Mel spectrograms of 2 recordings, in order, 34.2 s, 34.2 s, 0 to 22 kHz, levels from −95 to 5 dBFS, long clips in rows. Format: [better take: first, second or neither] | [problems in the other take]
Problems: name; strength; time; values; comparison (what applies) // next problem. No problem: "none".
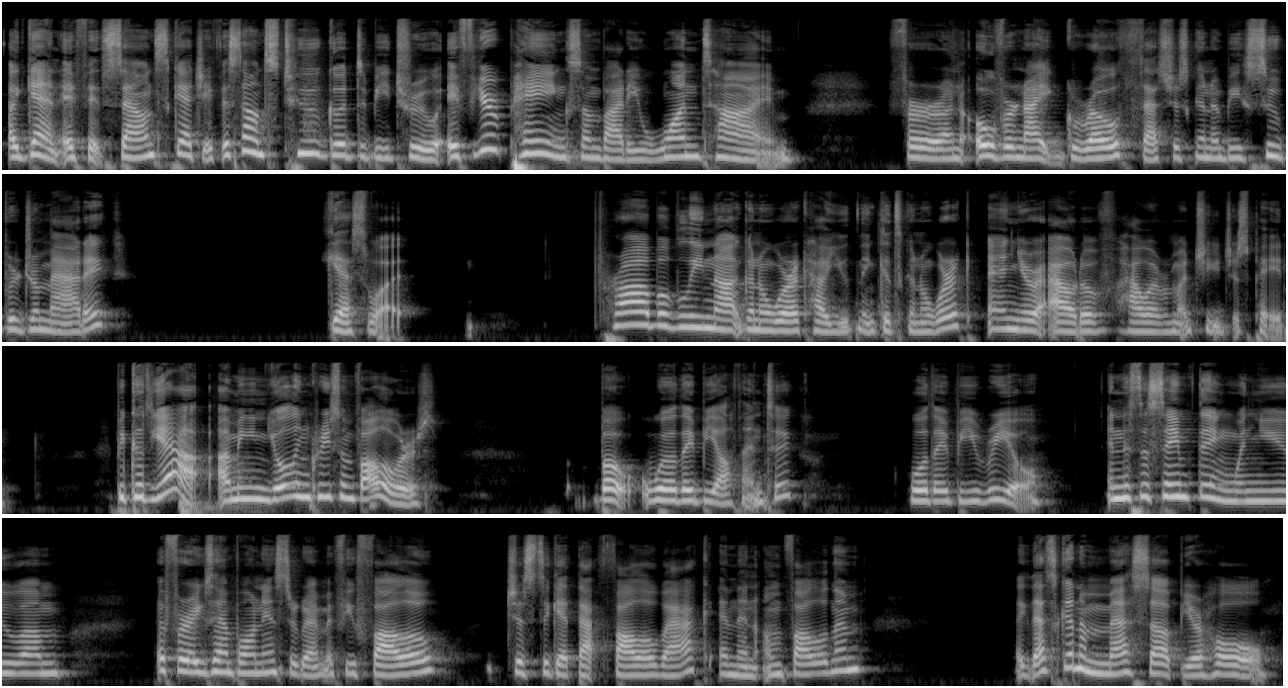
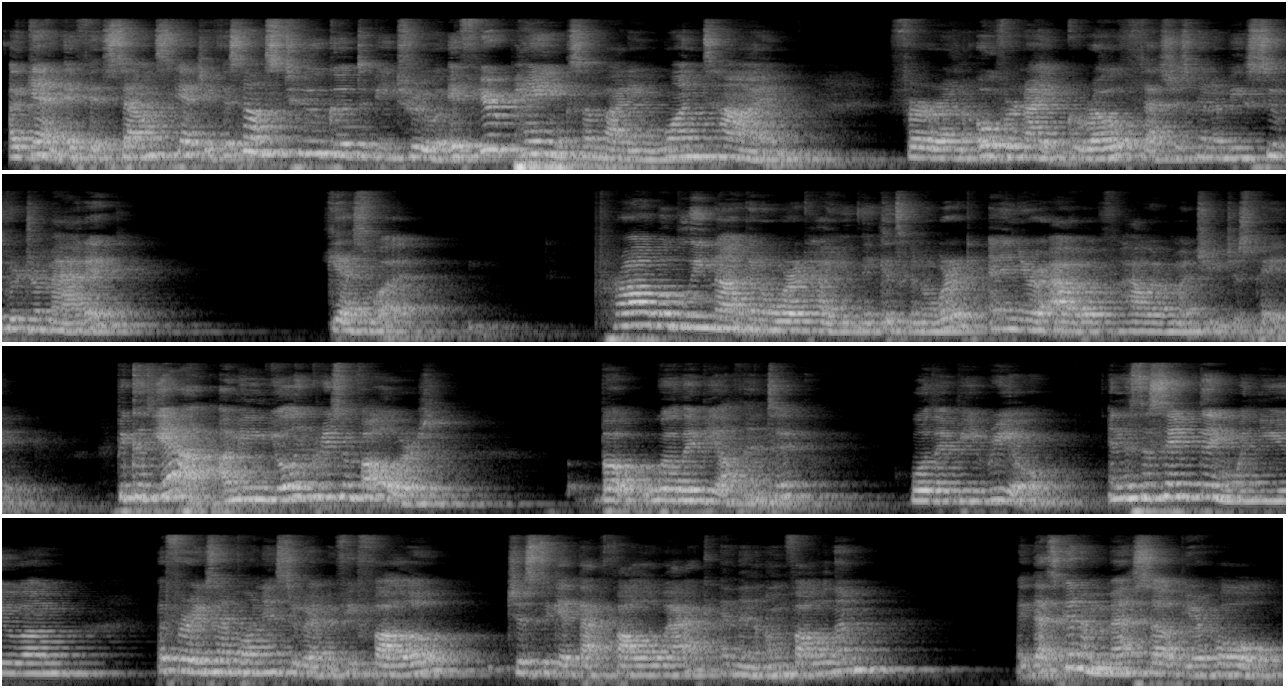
first | off-mic speech; far // room echo; noticeable; dies away in 0.8 s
